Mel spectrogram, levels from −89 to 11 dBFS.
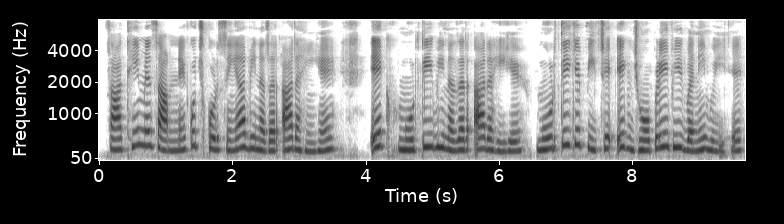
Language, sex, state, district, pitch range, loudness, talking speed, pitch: Hindi, female, Maharashtra, Sindhudurg, 220-275 Hz, -17 LUFS, 165 wpm, 230 Hz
